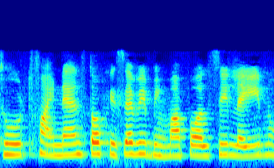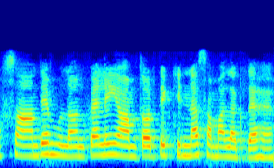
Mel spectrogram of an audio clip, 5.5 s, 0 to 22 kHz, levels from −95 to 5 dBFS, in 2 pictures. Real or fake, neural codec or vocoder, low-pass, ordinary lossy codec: fake; codec, 16 kHz, 1 kbps, X-Codec, WavLM features, trained on Multilingual LibriSpeech; 7.2 kHz; none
